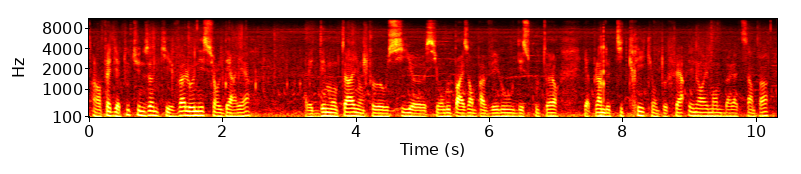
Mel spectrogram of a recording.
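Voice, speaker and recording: A soft-spoken man talks at a medium pitch and a very fast pace. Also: fairly even intonation. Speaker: travel vlogger. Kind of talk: travel vlog narration. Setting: outdoors at a tourist site. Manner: hesitant, many fillers.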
